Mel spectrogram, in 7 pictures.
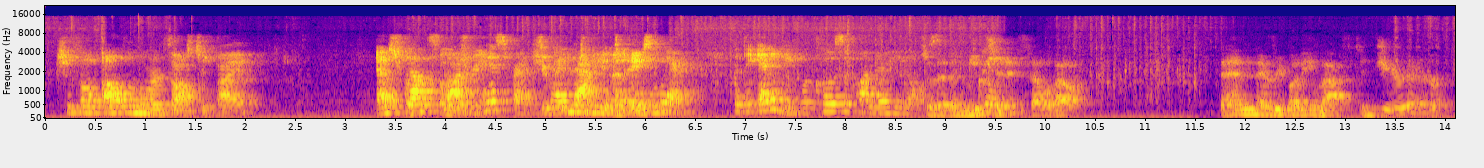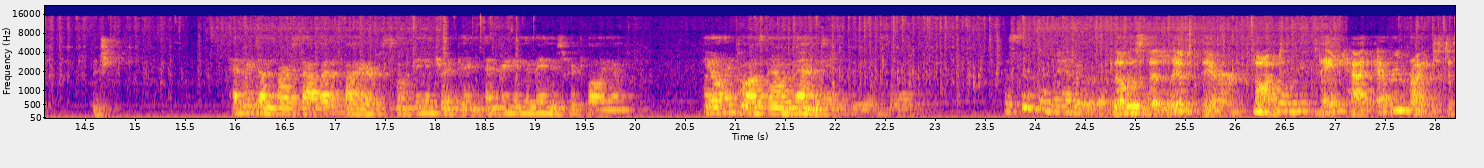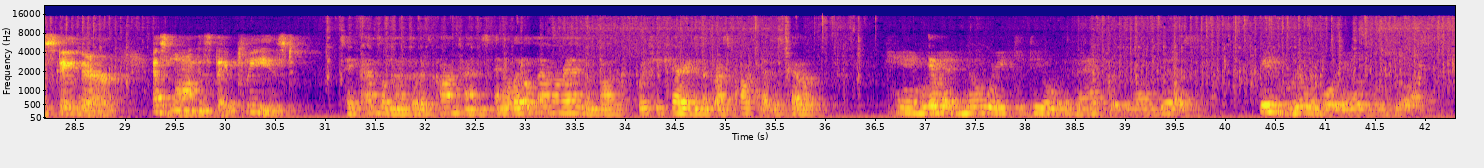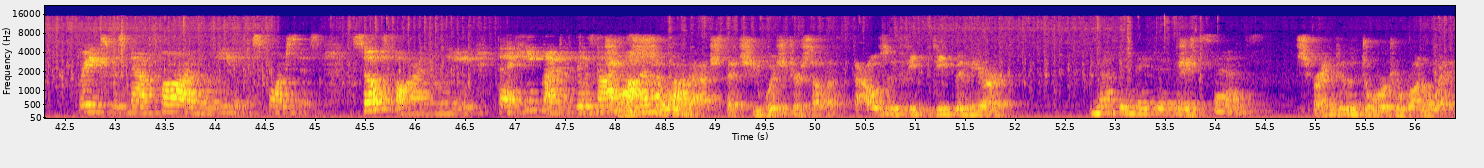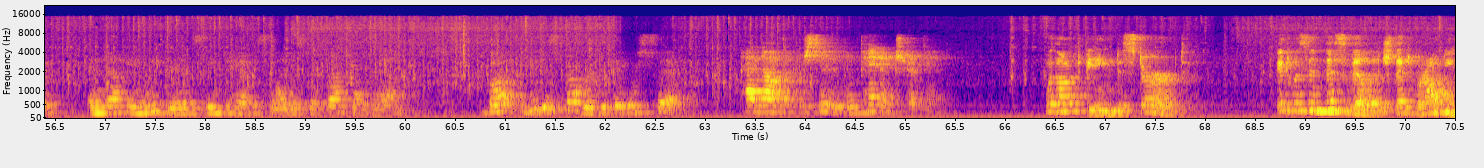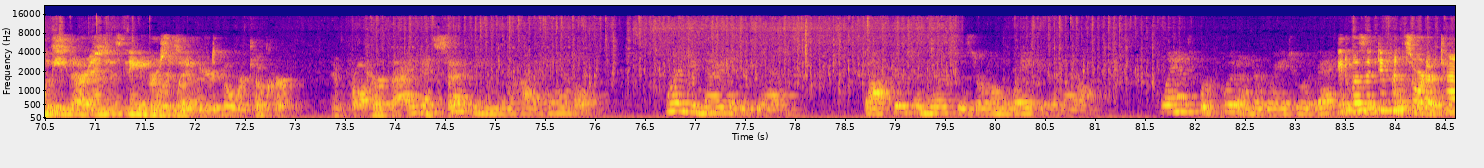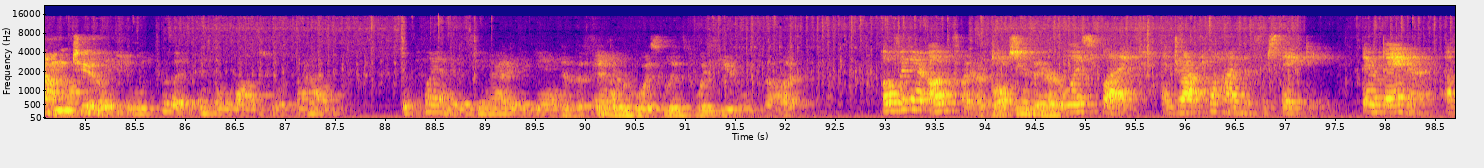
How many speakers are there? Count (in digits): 6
